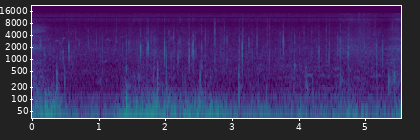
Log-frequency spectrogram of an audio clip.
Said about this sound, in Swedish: Jag går mitt genom ett vattenområde på en stång som är halt som bara den. Om jag stannar, ni kanske hör att det regnar.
